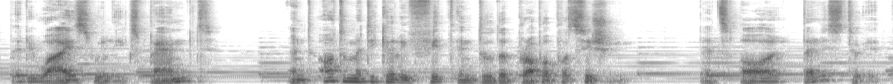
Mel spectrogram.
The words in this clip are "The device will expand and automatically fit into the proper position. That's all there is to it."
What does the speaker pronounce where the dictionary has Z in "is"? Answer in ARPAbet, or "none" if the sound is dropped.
S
